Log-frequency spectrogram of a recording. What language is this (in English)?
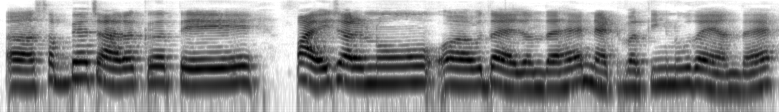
Punjabi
